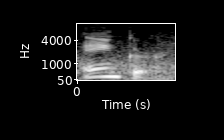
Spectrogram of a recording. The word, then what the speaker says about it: anchor: Use a long a like say and day. A. Anchor. And the second syllable is the like burger. Together anchor.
